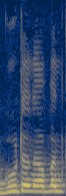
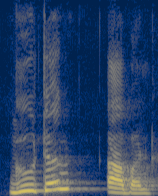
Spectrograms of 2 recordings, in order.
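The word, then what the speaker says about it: Guten Abend: Simply अगर single आपको कहीं आबंड नजर आ जाए तो इसका मतलब है इवनिंग और गुटन आबंड का मतलब है गुड इवनिंग। सो इसको प्रोनाउंस किस तरह कर देंगे? गुटन आबंड सिंपली गुटन आबंड।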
